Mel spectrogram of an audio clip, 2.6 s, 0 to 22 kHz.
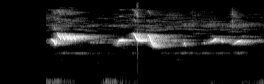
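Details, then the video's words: Singing Narcissus flycatcher delivering three clear whistled phrases in under three seconds, each with quick slurred notes and a faint high overtone, the last phrase softer and more broken; background silent. "キビタキの美しい囀り02 癒しの鳴き声"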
